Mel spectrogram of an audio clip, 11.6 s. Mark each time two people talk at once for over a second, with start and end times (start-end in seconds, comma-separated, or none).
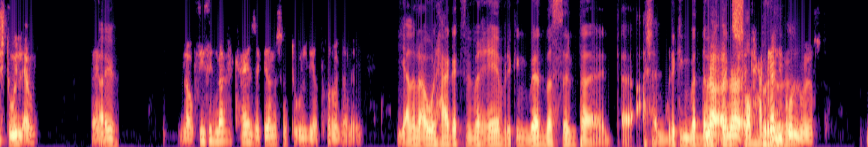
9.4-10.6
